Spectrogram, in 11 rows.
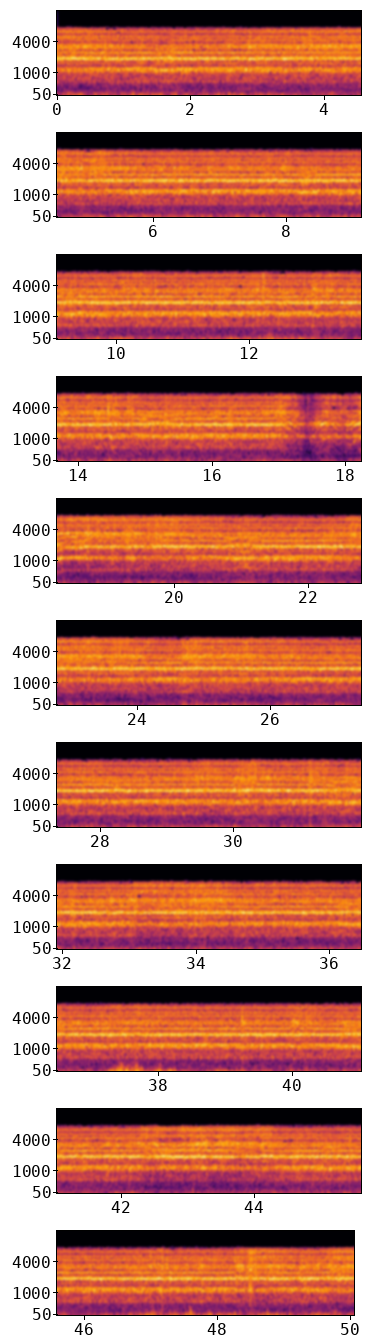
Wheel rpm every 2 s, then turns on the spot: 160, 160, 160, 160, 160, 160, 160, 160, 130, 140, 160, 160, 160, 160, 160, 160, 170, 160, 160, 160, 160, 160, 160, 160, 160.
none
